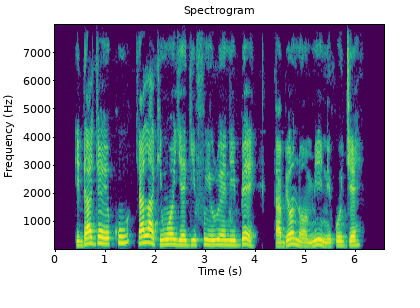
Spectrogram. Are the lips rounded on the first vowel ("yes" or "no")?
no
